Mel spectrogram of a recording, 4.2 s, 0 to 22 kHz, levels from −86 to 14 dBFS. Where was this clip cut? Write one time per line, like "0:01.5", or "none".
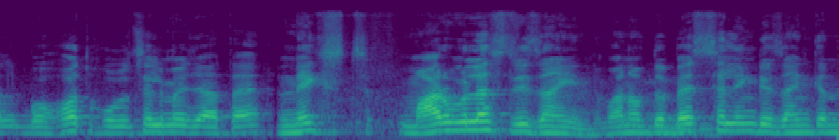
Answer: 0:01.4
